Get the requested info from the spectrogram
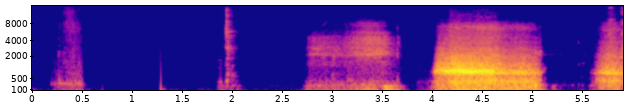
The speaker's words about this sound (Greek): Τώρα, συγγνώμη, παίρνεις βαθιές ανάσες.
